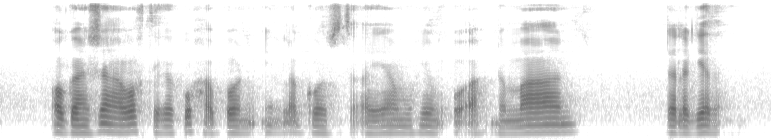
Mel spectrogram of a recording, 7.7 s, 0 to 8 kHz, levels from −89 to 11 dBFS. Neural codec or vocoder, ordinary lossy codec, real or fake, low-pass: none; none; real; 7.2 kHz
